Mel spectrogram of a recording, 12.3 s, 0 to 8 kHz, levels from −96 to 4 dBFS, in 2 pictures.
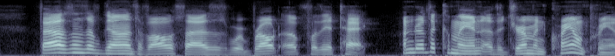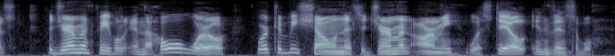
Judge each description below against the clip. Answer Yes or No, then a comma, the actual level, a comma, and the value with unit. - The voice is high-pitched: No, low, 135 Hz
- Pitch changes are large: Yes, wide, 6.5 semitones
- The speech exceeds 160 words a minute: Yes, average, 185 wpm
